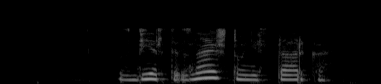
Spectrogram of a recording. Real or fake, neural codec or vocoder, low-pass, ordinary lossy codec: real; none; 5.4 kHz; none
